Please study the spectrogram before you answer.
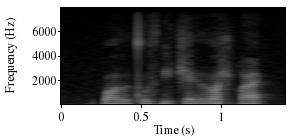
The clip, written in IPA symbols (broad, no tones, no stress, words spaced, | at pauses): k͡pɔrtʼuzɗit͡ʃɛ rɔʃqʷɛ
